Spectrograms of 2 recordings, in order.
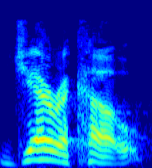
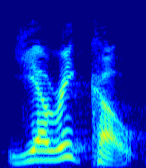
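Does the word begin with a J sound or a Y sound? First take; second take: J sound; Y sound. First: The word begins with a J sound. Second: The word begins with a Y sound.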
